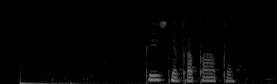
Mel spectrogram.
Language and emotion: Russian, neutral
